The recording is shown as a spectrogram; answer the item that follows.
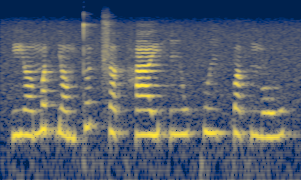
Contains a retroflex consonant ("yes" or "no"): no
